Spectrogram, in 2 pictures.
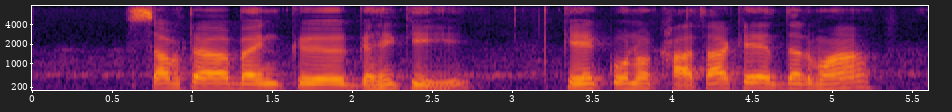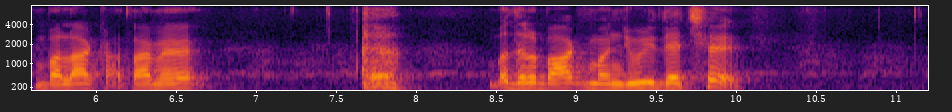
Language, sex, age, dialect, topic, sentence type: Maithili, male, 46-50, Bajjika, banking, statement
